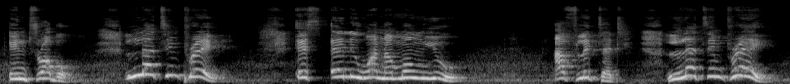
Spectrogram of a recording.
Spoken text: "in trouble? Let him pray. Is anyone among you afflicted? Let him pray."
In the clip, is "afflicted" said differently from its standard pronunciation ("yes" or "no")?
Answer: no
